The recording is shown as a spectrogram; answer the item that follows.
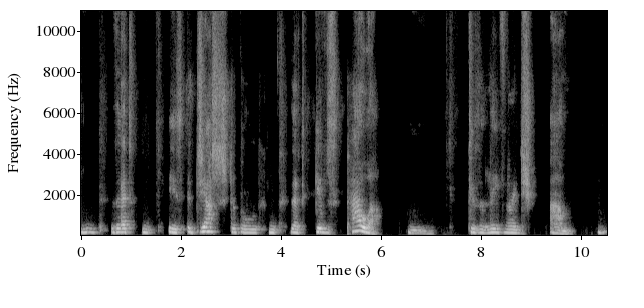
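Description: At a very slow pace and with long, frequent pauses, a man talks in a high pitch with ordinary pitch variation against a quiet background. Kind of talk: channelled discourse, slow and halting. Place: home room. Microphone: video call.

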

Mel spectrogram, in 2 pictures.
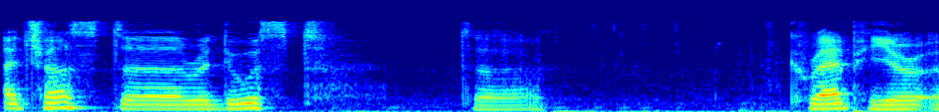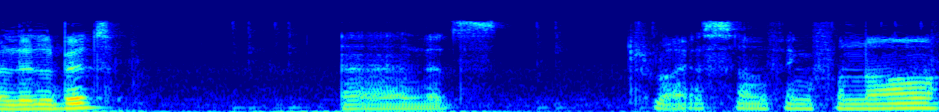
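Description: A man's medium-pitched, monotone, flat voice at a very slow pace, with long, frequent pauses. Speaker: 3D graphics tutorial creator. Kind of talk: software tutorial. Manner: casual with hesitations.

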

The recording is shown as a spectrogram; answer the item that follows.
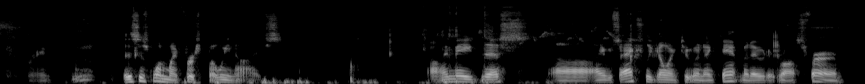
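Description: With a Maritime Canadian accent, a man speaks at a fairly slow pace in a dry sound with no echo. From Nova Scotia. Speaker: knife smith. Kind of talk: casual interview. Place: forest. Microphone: lapel.

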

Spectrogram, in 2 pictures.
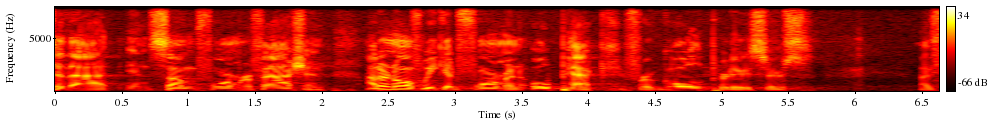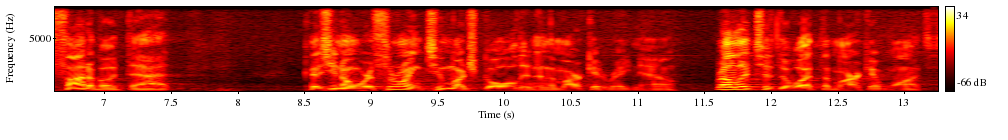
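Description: Lively intonation from a man with a fairly low pitch at a moderate pace. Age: 60s. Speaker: mining company CEO; panelist. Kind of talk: panel discussion. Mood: humorous, conversational. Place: hall. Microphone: handheld.

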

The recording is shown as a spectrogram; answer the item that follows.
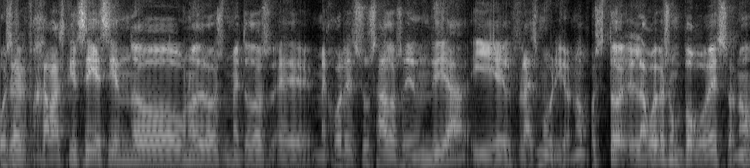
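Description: With a bright, sharp tone, a man talks at a moderate pace with hardly any pauses. His intonation is fairly even, and the background is quiet. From Spain. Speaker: wrestling news site editor and former TV commentator; wrestling news site editor, former TV commentator. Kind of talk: casual chat. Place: home room. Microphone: webcam.

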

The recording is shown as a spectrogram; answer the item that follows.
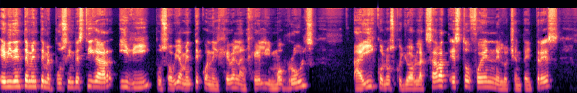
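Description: Over a quiet background, someone speaks with a Mexican accent at a moderate pace with lively intonation. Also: man. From Mexico. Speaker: rock music panelist; panelist. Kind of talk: casual chat. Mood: enthusiastic, nostalgic. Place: home room.

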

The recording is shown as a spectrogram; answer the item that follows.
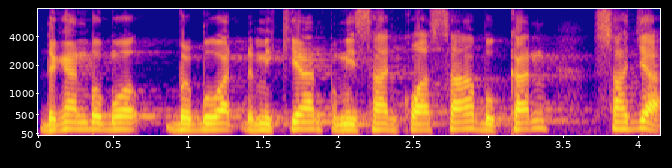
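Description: A plain, everyday voice. The pace is fairly slow. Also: man. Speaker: senator. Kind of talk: parliamentary debate speech. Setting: legislative chamber. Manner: formal.

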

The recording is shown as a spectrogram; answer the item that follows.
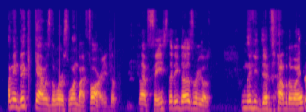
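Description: This man speaks at a fairly quick pace with a high pitch. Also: ordinary pitch variation. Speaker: podcast guest. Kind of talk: casual chat. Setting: video call. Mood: joking, laughing among friends. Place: home room.

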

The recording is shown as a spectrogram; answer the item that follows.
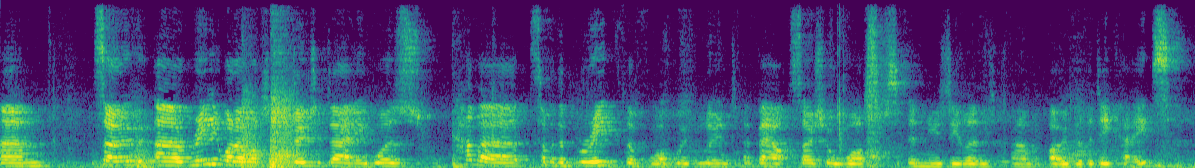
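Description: There is noticeable background noise behind this woman. She talks at a fairly slow pace with ordinary pitch variation. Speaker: speaker. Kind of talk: lecture. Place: hall.

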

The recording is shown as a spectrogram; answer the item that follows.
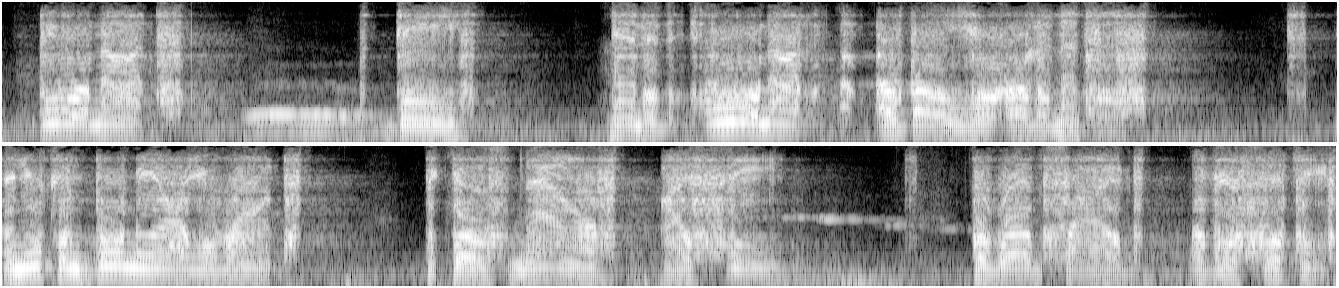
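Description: A man's put-on character voice at medium pitch, fairly slow in pace, with long, frequent pauses. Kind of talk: public comment at city council meeting. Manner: angry, repetitive.

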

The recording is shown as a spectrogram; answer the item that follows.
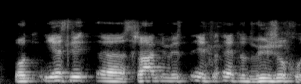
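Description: A man speaks at a fairly slow pace while light background noise can be heard. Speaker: video chat stranger; interview guest. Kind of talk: casual chat. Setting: video call. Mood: relaxed, thoughtful. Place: home room. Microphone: video call.

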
